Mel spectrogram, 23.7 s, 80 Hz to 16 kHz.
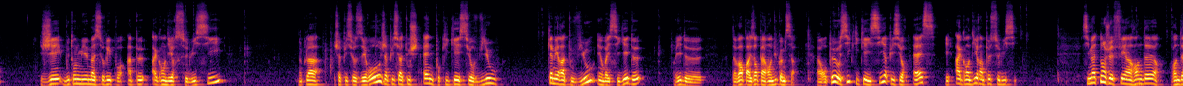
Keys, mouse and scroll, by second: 0.8 g, 4.2-6.5 middle drag, 6.5 KP_0, 10.9-12.4 drag, 12.4-16.8 middle drag, 16.8 click.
